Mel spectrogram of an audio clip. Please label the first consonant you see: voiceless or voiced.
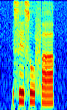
voiceless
